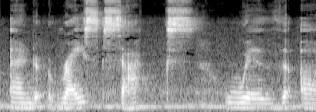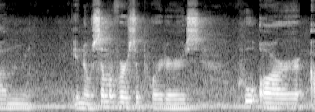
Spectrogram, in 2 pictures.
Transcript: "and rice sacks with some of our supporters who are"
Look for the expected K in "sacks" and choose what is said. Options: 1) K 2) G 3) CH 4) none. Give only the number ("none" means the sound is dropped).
1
